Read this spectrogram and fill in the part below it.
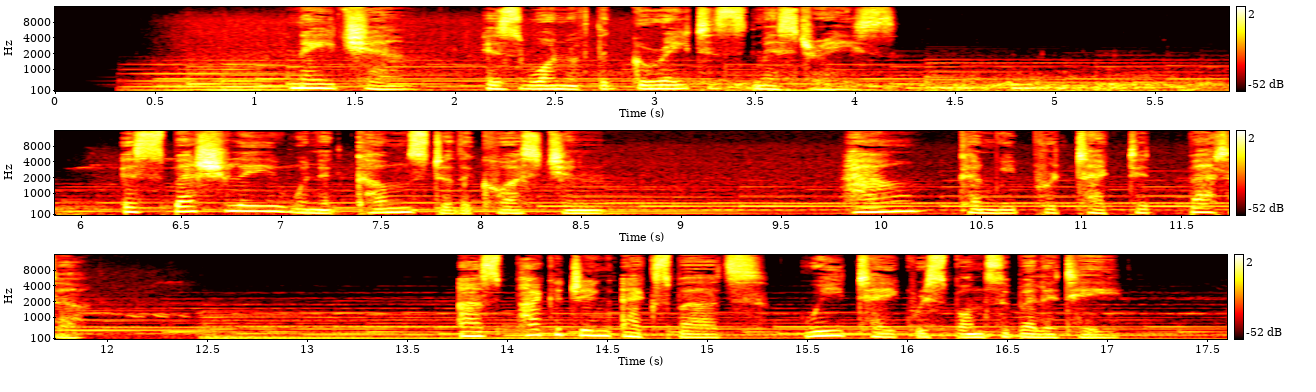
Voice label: Produktfilm eng; rebo by tianshi

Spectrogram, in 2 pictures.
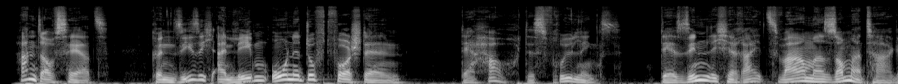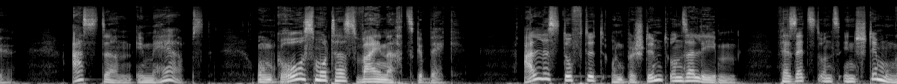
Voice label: werbung

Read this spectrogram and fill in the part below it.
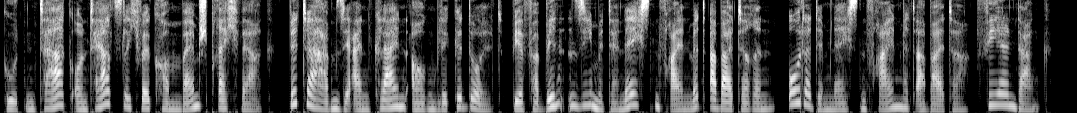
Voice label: telefonansage warteschleife

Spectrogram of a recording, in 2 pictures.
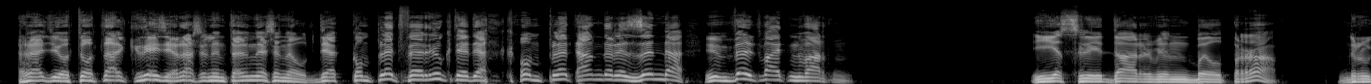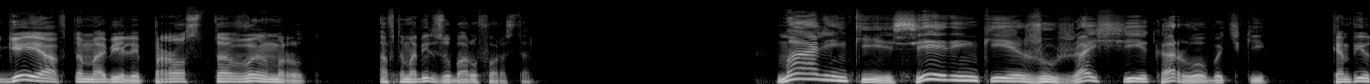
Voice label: werbung

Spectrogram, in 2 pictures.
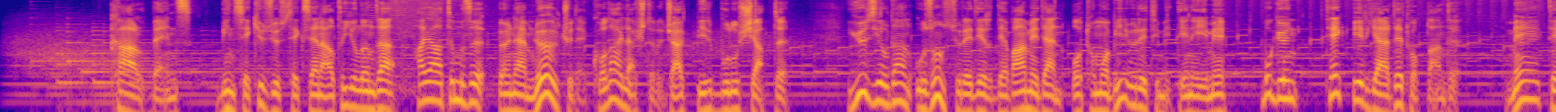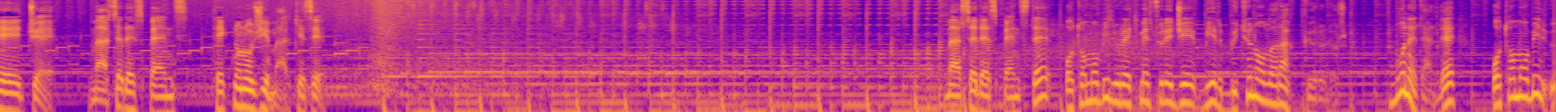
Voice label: imagefilm tuerkisch; mercedes-benz celikkafa

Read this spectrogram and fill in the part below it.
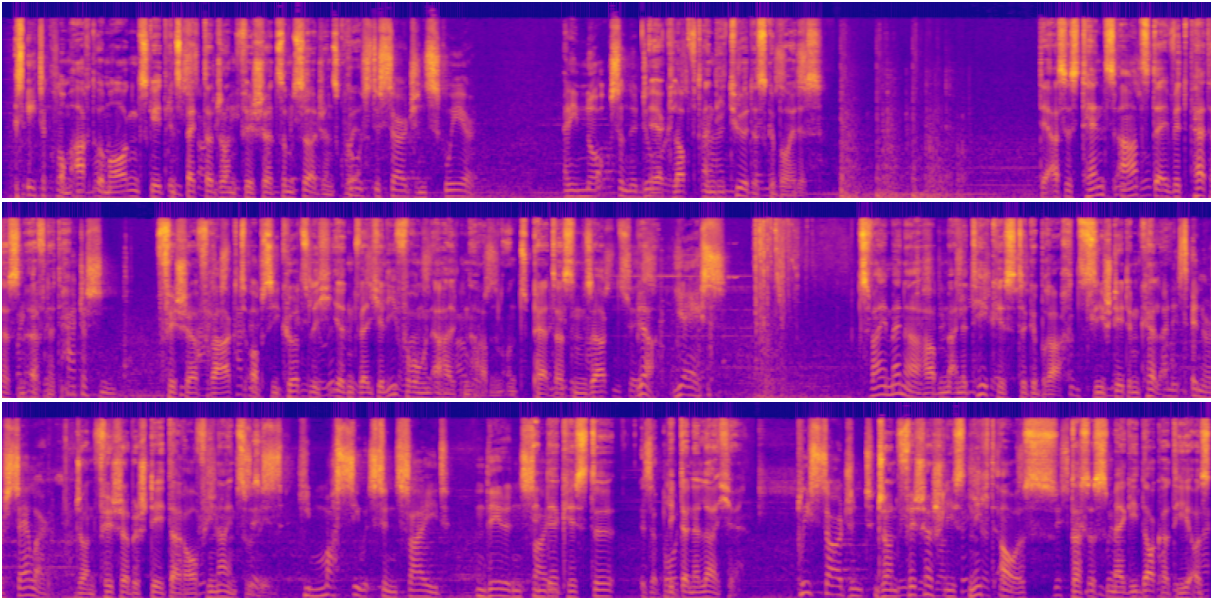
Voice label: Doku; murderoushistory

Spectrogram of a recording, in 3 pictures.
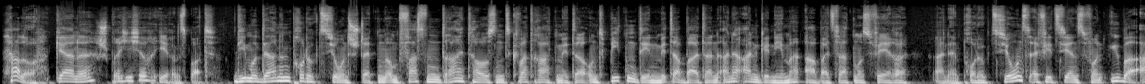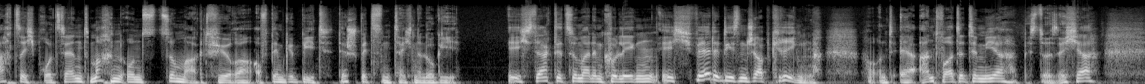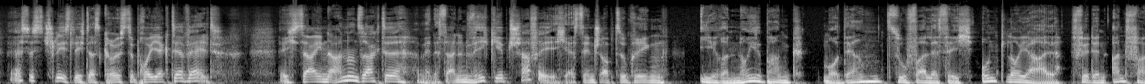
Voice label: sprachdemo neutral

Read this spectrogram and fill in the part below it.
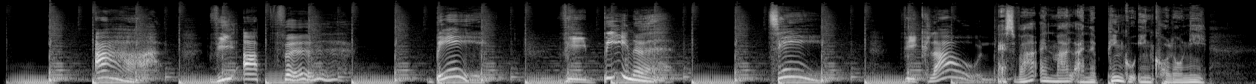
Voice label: kinder

